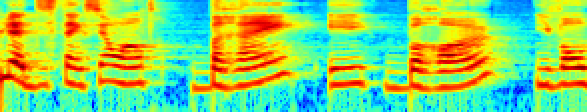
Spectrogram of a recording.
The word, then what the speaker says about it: brun: La plupart des Parisiens vont, par exemple, ils ne font plus la distinction entre brin et brun. Ils vont prononcer une espèce d'entre-deux pour chaque.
